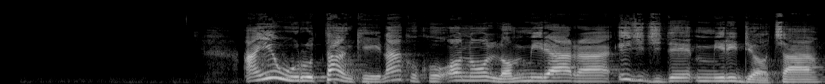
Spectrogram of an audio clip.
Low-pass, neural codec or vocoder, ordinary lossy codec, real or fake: 19.8 kHz; none; MP3, 48 kbps; real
